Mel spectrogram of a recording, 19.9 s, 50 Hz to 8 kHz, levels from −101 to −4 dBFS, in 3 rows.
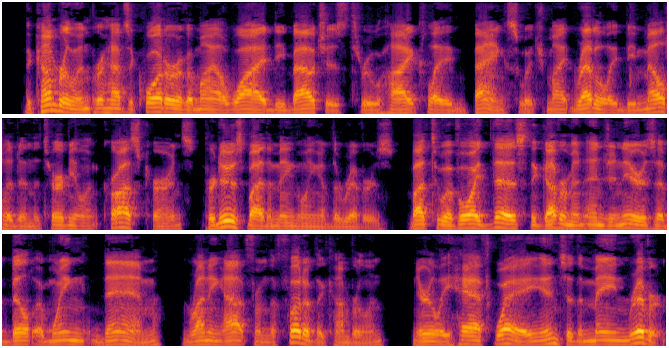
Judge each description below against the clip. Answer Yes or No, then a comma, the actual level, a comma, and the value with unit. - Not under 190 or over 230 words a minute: No, average, 175 wpm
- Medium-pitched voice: No, very low, 95 Hz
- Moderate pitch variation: Yes, average, 3.7 semitones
